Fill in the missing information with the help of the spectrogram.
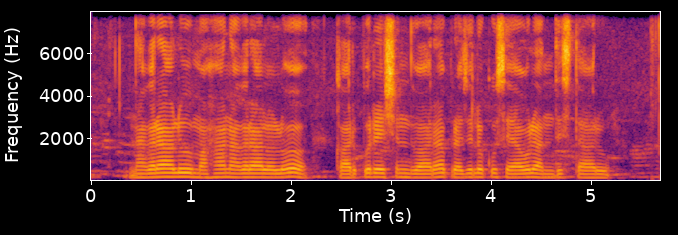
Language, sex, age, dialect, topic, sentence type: Telugu, female, 41-45, Utterandhra, banking, statement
